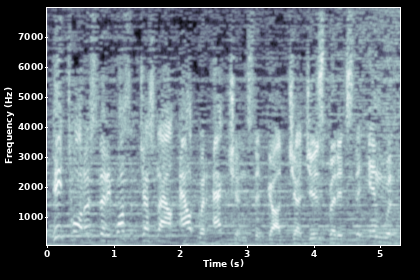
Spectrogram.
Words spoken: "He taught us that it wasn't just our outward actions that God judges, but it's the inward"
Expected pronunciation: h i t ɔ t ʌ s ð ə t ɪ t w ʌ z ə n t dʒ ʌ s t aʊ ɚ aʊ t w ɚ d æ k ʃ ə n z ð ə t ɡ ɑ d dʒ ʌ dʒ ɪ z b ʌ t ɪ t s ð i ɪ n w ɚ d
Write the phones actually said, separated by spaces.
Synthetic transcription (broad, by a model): h i t ɔ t ʌ s ð ə t ɪ t w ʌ z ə n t dʒ ʌ s t aʊ ɚ aʊ t w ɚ d æ k ʃ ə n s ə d ɡ ɑ d dʒ ʌ dʒ ɪ z b ʌ t ɪ t s ð i ɪ n w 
